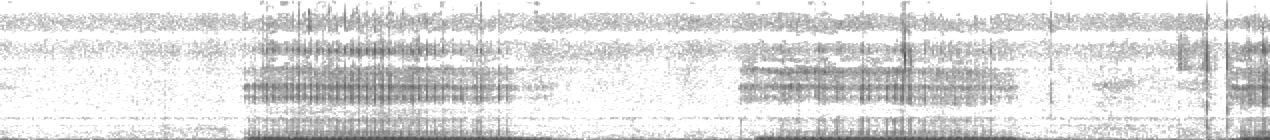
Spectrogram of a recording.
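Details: Pet Shiba Inu growling playfully at its family to show affection: two sustained gravelly growls near two seconds long with a pause between, then a third growl beginning at the end; low indoor hum throughout.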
